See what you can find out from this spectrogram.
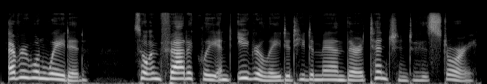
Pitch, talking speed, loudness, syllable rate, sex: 225 Hz, 170 wpm, -19 LUFS, 6.6 syllables/s, female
